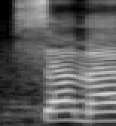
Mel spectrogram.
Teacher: बड़ी मद को 5 अलिफ की मिकदार में खींच कर पढ़ा जाता है। इसका मतलब होता है कि आप मद को खींचना शुरू करें और मुट्ठी बंद कर दें और 1 2 3 उंगलियाँ खोलते जाएँ।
